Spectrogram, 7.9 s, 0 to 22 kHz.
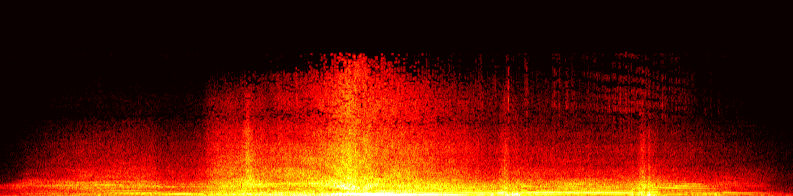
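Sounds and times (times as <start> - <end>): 
458 Speciale performance driving heard from outside: 0.0 - 7.9.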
